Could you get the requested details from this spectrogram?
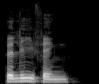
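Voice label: "believing", British English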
